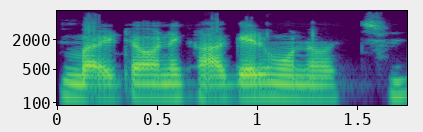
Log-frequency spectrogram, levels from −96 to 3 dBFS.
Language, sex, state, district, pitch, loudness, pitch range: Bengali, male, West Bengal, Kolkata, 125 Hz, -18 LUFS, 120-125 Hz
